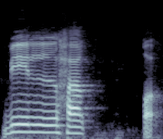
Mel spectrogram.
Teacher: Yang ada sabdu itu tahan sekejap baru lepas. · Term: akbar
